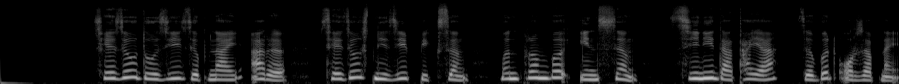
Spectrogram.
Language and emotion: Bodo, neutral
